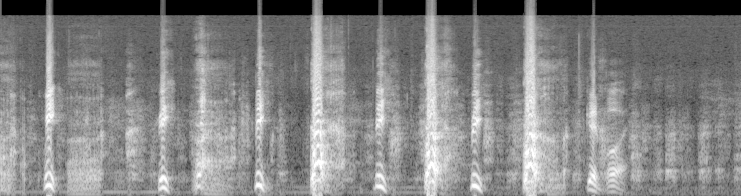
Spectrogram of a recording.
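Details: Dog on a walk with other dogs, barking in short sharp bursts repeated roughly every second, some with falling whine-like tails, while a man talks and praises it nearby.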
